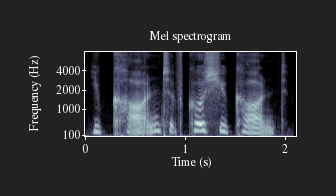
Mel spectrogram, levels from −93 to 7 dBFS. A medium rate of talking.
Yes: average, 170 wpm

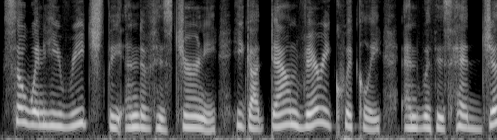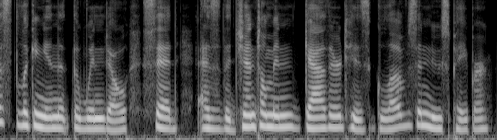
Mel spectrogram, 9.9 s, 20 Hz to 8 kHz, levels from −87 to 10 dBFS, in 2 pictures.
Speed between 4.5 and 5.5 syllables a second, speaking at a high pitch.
Yes: 5.0 syllables/s; high, 205 Hz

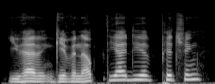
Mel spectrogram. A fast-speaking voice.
Yes: fast, 225 wpm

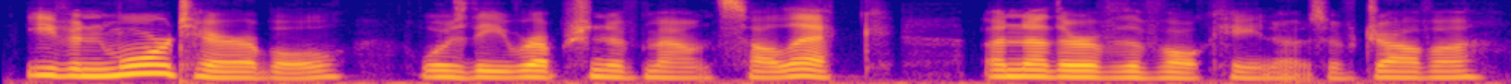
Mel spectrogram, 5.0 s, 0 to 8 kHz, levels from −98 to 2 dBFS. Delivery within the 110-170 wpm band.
No: average, 180 wpm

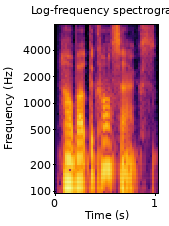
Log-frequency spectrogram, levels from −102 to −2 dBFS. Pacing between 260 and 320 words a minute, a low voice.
No: fast, 235 wpm; low, 120 Hz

